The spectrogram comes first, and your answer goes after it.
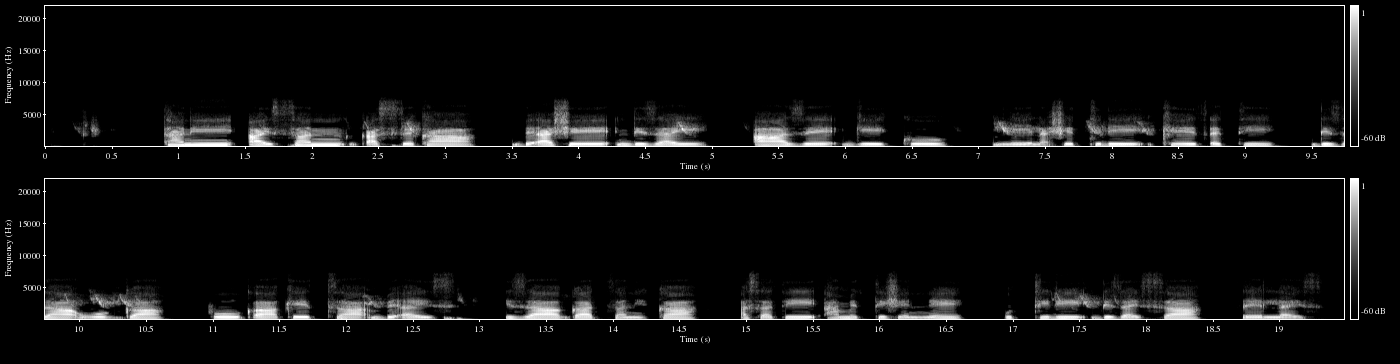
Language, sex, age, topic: Gamo, female, 36-49, government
